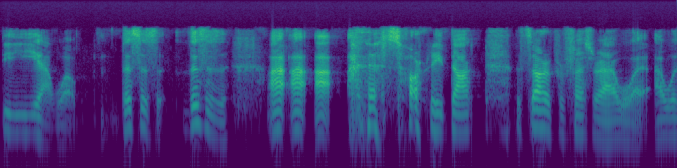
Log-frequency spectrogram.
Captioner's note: laughs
